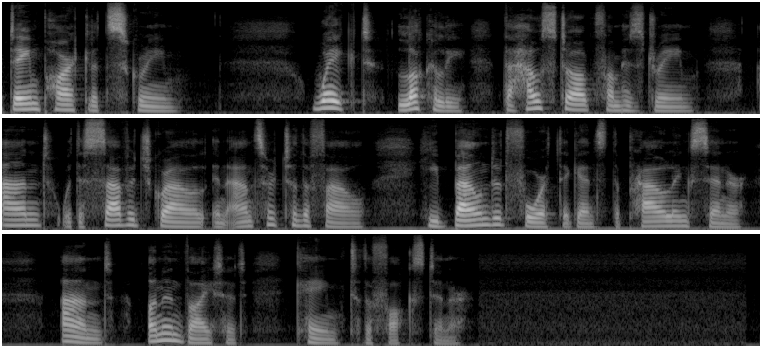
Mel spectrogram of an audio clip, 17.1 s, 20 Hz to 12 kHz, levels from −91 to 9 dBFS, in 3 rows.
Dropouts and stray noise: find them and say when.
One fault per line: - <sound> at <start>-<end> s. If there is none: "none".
none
